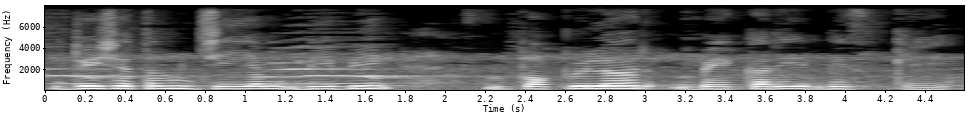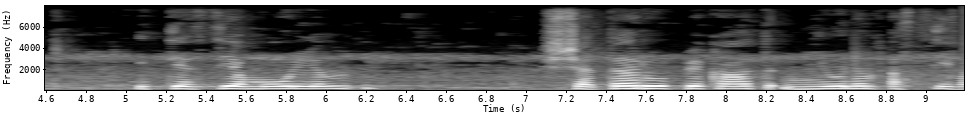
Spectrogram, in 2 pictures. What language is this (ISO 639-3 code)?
san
